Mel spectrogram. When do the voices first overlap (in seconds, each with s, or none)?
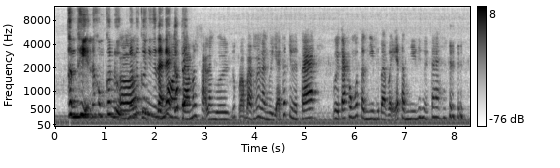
1.3 s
